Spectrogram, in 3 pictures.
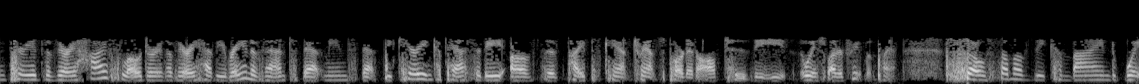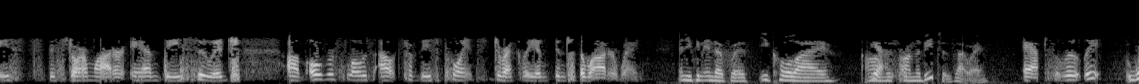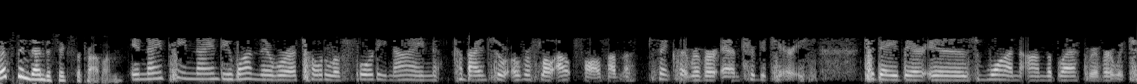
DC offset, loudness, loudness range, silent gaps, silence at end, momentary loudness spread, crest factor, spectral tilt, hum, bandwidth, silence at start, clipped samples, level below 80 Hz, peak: under 0.1%; -20 LUFS; 4 LU; none; 0 s; 10 LU; 20 dB; -1 dB/octave; none; 3.9 kHz; 0 s; under 0.1%; -62 dBFS; 0 dBFS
